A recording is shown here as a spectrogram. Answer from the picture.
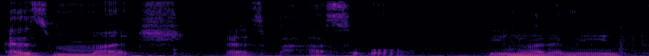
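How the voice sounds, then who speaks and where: A man is talking. There is a somewhat breathy quality to his voice. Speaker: podcast co-host. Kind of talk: casual chat. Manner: giggly, playful.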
